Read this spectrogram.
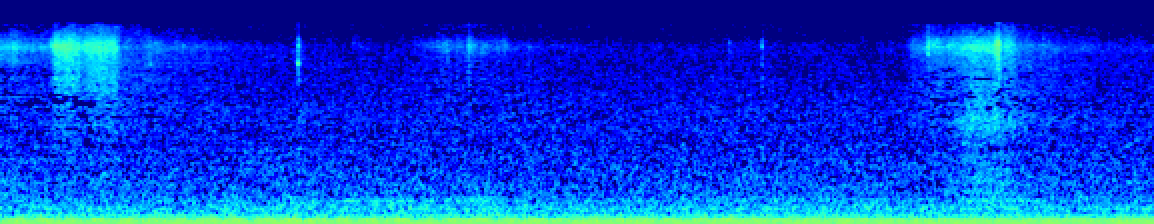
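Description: Small plastic parts click softly as they are fitted together.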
